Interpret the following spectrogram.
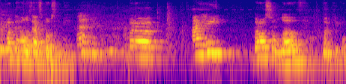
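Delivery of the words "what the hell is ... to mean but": normal talking voice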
